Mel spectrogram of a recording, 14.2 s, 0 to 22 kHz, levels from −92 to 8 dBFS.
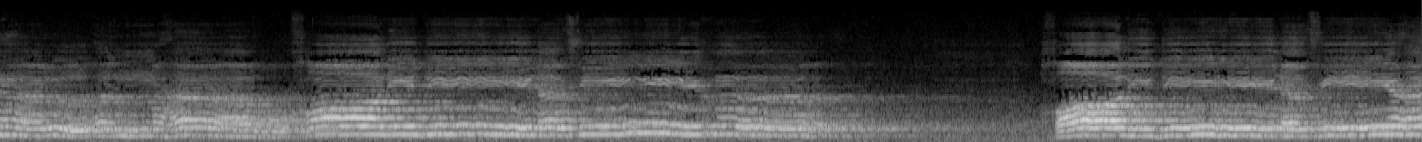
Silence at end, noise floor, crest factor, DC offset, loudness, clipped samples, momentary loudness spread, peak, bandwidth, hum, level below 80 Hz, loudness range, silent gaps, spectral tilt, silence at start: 0 s; -45 dBFS; 16 dB; under 0.1%; -20 LUFS; under 0.1%; 10 LU; -4 dBFS; 8.2 kHz; none; -54 dBFS; 7 LU; none; -7.5 dB/octave; 0 s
